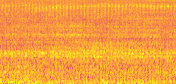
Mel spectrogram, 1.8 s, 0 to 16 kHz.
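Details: Honda GX35 brush-cutter engine just rebuilt with a new cylinder liner and piston rings, running on petrol and warming up: a steady, even buzzing idle above 1,000 rpm, no misses, knocks or surging. It sounds healthy.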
